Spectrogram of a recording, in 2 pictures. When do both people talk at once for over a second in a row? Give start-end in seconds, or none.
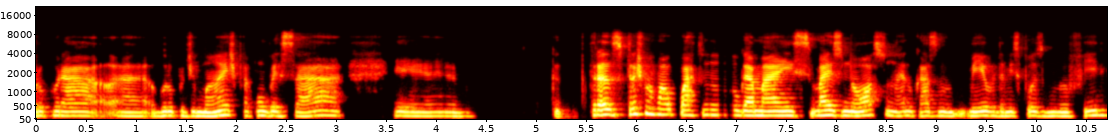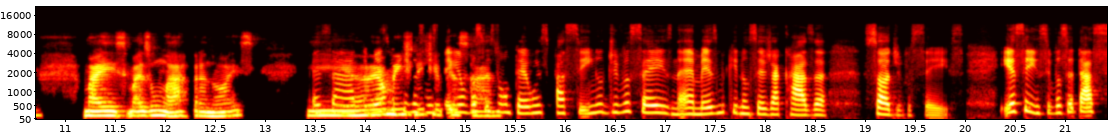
13.5-15.4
